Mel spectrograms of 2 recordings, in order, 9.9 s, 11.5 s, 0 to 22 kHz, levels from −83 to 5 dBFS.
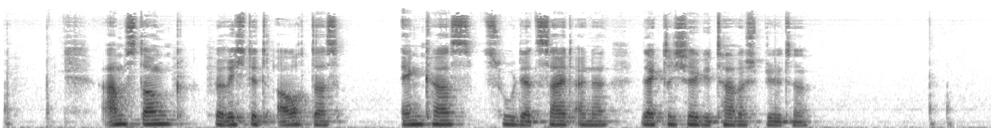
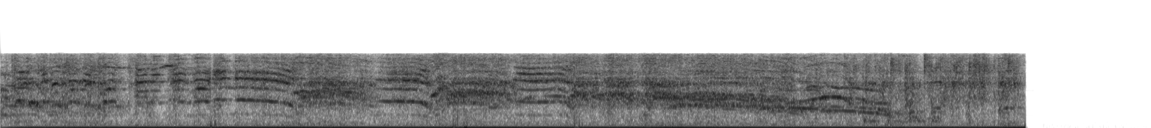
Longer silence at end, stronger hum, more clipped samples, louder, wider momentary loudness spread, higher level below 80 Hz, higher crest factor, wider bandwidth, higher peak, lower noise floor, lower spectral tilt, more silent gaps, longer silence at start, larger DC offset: first, 0.55 s vs 0 s; neither; second, under 0.1% vs 1%; second, -21 LUFS vs -9 LUFS; first, 12 LU vs 3 LU; second, -54 dBFS vs -32 dBFS; first, 20 dB vs 12 dB; first, 15.5 kHz vs 4 kHz; second, -4 dBFS vs 0 dBFS; second, -61 dBFS vs -79 dBFS; second, -4.5 dB/octave vs -6.5 dB/octave; neither; about the same, 0.05 s vs 0 s; second, under 0.1% vs 30%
